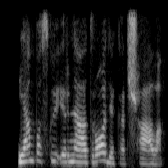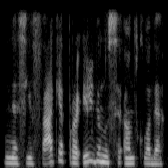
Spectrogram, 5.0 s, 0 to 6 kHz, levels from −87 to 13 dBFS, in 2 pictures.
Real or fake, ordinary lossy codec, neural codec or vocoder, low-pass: fake; AAC, 48 kbps; vocoder, 44.1 kHz, 128 mel bands every 512 samples, BigVGAN v2; 5.4 kHz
